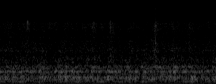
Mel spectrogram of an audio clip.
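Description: Quiet room tone with two faint ticks as round-nose pliers bend the end of a titanium ring wire into a small hook.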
